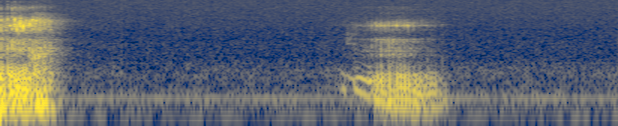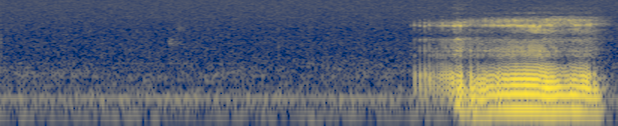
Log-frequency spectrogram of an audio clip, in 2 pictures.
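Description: Two loud, rough snoring breaths separated by a long quiet pause, one on a lower rattling pitch; ordinary snoring.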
